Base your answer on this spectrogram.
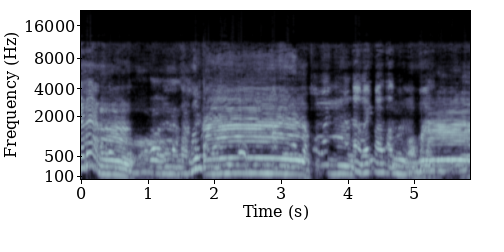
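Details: Sahiwal bull calves for sale at a market, 10 June 2025, with a Dhaka farmer buying. A deep, sustained moo lasting over a second rises out of the background, surrounded by men haggling over prices and ages.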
